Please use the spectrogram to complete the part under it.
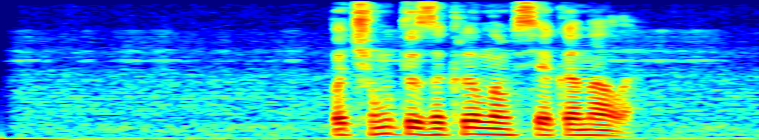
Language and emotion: Russian, neutral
